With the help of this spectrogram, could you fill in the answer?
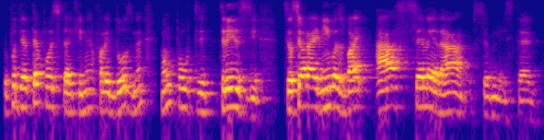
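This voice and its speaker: A man with a Brazilian accent, a pastor, talking emphatically on a live video call and slowing down to quote scripture. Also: medium pitch, echoey room, muffled recording. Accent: Brazilian Portuguese.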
